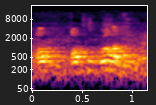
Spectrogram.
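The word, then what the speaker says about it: Öküzgözü: Moi, je l'appelle Okuzgozu, mais moi, il faut c'est lui qui doit prononcer. How do you pronounce the... Okuzgozu. Okuzgozu. Okuzgozu.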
